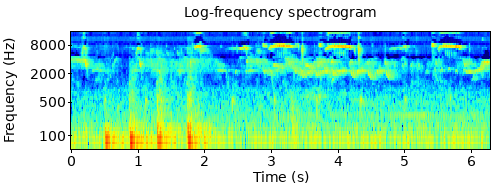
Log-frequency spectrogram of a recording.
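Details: Four loud, low barks from a Siberian Husky in quick succession within two seconds, recorded 4:17 pm, 13 March 2021, then fading into a background of twittering and whistling birds.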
